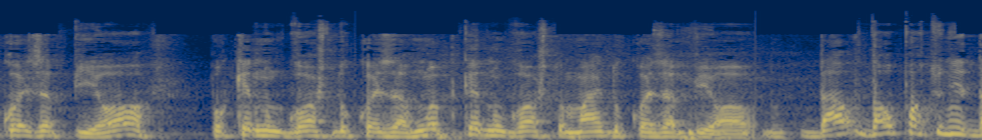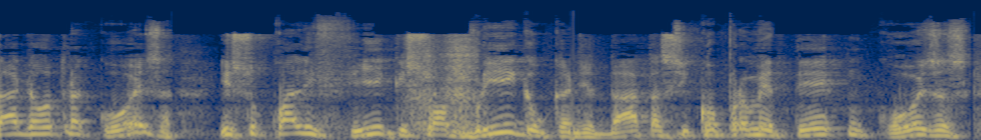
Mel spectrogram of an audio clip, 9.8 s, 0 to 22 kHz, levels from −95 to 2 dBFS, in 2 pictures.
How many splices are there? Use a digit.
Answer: 0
